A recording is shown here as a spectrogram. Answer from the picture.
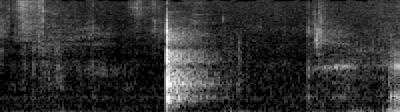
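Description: Kitchen knife slicing raw chicken breast on a plastic cutting board, with one sharp tap of the blade on the board a little under a second in.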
